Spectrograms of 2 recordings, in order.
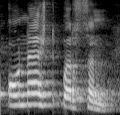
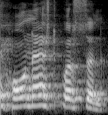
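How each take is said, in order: First: ਓਨੈਸਟ person said with a silent h, opening on the vowel "o"; correct silent h. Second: ਹੋਨੈਸਟ person with a sounded h at the start; wrong pronunciation with h. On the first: Teacher showing students the right way, ਓਨੈਸਟ with silent h. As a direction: say ਓਨੈਸਟ starting straight on the vowel, no h. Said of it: "ਇਸ ਨੂੰ ਅਸੀਂ ਬੋਲਾਂਗੇ". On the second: Teacher showing students the common mistake, ਹੋਨੈਸਟ with h. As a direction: say ਹੋਨੈਸਟ with a clear breathy h before the o. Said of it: "ਨਾ ਕਿ ਹੋਨੈਸਟ person". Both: Shown as a demonstration.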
